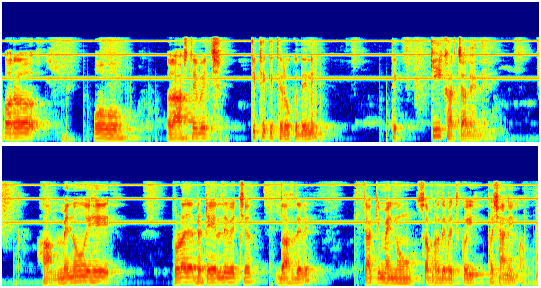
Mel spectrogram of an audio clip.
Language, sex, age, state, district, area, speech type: Punjabi, male, 18-30, Punjab, Bathinda, rural, spontaneous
